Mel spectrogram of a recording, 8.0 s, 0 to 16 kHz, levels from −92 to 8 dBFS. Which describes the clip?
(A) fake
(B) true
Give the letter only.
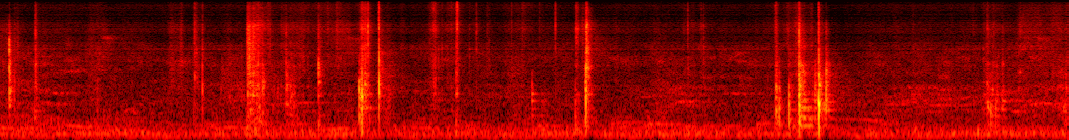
A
